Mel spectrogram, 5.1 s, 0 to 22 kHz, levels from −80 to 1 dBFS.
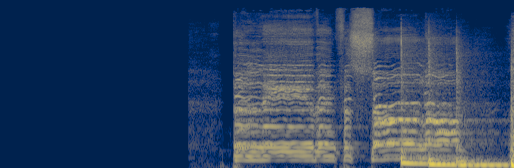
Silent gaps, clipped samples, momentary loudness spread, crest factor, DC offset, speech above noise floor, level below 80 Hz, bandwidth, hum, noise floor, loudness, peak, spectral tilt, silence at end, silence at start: none; under 0.1%; 8 LU; 18 dB; under 0.1%; over 74 dB; -30 dBFS; 18 kHz; none; under -90 dBFS; -18 LUFS; -2 dBFS; -4.5 dB/octave; 0 s; 2.35 s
